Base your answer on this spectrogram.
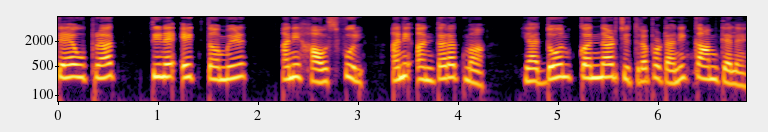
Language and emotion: Goan Konkani, neutral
